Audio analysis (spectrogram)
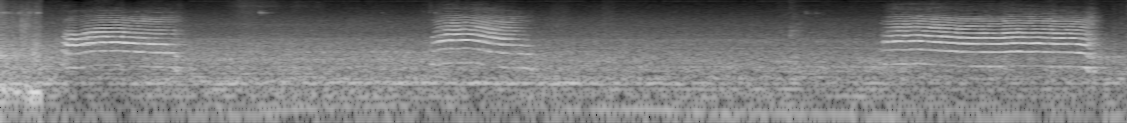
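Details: Black domestic cat meowing noisily, excited after discovering an insect: three loud, drawn-out meows, the first and last long and wavering, separated by pauses, over a steady background hiss.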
